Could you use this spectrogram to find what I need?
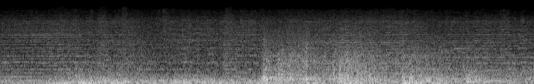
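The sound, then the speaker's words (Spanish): A thunderstorm: low, rolling thunder rumbles over a steady hiss of rain, with one stronger thunder swell near the middle and no voices. “me llegó a mis oídos el sonido de la salvación. Más vale tarde que nunca. Era la tormenta.”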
